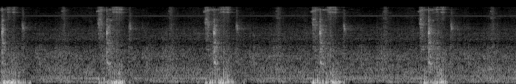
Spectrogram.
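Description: Pyramid tea bag tagging machine running, cycling about once a second, each stroke a low thump with sharp clicks, with lighter clicks in between.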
